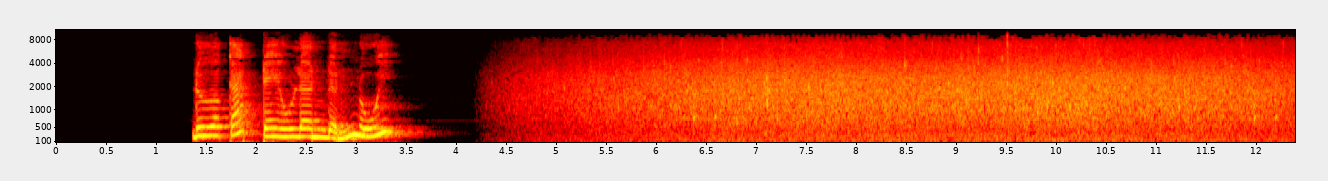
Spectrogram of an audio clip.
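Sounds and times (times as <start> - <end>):
speech: 1.4 - 3.5
rain pattering on a mountaintop above Tây Ninh town in southern Vietnam: 4.3 - 12.3.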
